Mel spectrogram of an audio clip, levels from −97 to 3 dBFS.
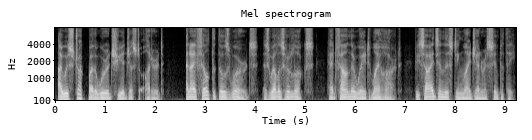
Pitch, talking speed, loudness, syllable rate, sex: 95 Hz, 215 wpm, -17 LUFS, 5.5 syllables/s, male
